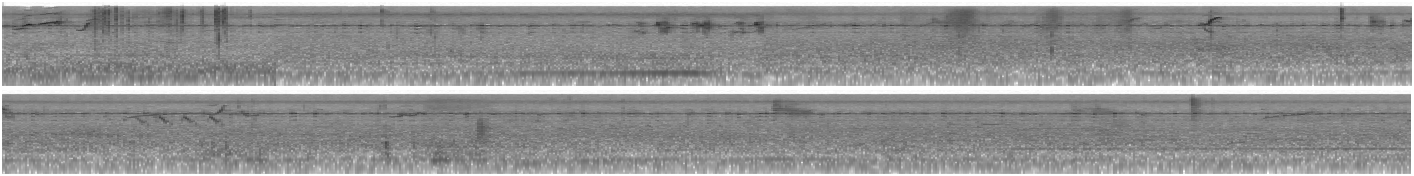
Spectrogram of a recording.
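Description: Outdoor ambience: a steady high-pitched insect drone with scattered short chirping bird calls.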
